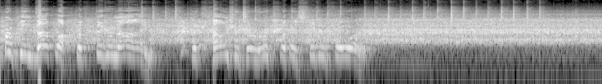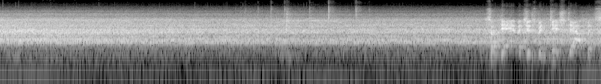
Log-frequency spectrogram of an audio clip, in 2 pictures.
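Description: A large crowd cheers and roars steadily in an echoing arena.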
